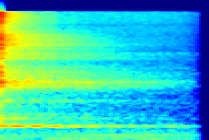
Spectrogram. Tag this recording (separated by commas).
home sounds, dishes, pots and pans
